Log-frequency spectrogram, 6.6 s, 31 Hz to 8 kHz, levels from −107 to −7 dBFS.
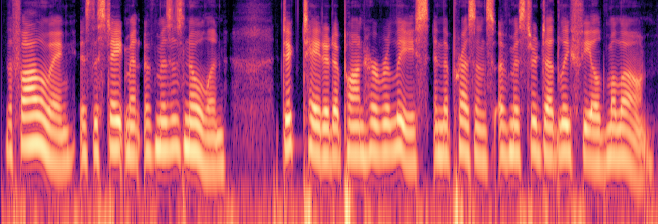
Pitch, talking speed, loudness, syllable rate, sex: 175 Hz, 180 wpm, -17 LUFS, 6.0 syllables/s, female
